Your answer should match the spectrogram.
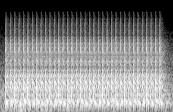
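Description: BrainsWay deep TMS (transcranial magnetic stimulation) helmet coil clicking in a rapid pulse train as it fires magnetic pulses into the head. The clicks come at about twenty a second, start abruptly and stop after about two seconds.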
